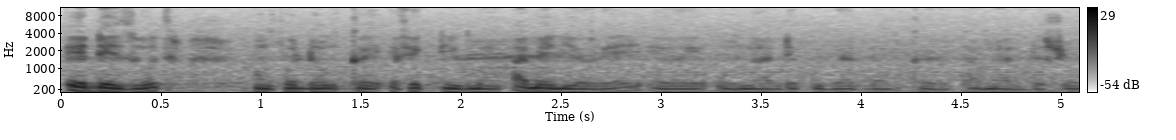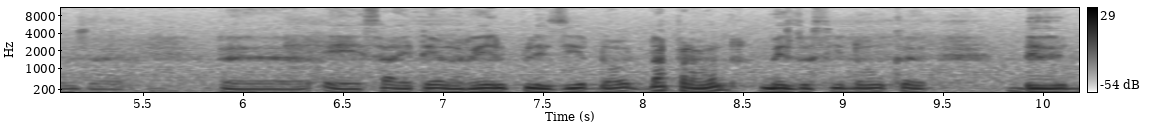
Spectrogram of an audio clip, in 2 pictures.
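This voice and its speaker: Male participant recapping an event. Hesitant, mid-pitched, noticeably hissy audio. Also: flat delivery. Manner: halting, hesitant, filler-heavy. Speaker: workshop participant. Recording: clearly audible background hiss.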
